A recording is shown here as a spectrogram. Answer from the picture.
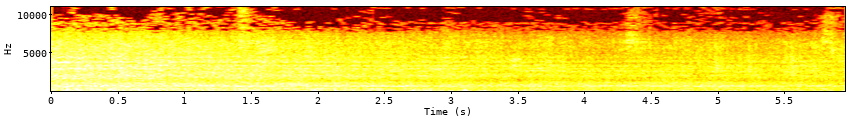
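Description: South Western Railway Class 455 electric multiple unit running away along the line, its wheel-on-rail rumble fading as it recedes. A single sharp click comes about three seconds in.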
